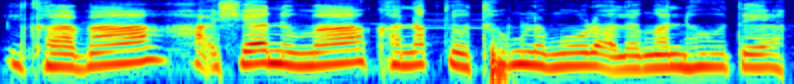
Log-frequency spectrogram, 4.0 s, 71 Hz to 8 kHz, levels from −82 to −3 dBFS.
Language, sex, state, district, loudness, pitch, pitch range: Wancho, female, Arunachal Pradesh, Longding, -16 LUFS, 210 Hz, 195-225 Hz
